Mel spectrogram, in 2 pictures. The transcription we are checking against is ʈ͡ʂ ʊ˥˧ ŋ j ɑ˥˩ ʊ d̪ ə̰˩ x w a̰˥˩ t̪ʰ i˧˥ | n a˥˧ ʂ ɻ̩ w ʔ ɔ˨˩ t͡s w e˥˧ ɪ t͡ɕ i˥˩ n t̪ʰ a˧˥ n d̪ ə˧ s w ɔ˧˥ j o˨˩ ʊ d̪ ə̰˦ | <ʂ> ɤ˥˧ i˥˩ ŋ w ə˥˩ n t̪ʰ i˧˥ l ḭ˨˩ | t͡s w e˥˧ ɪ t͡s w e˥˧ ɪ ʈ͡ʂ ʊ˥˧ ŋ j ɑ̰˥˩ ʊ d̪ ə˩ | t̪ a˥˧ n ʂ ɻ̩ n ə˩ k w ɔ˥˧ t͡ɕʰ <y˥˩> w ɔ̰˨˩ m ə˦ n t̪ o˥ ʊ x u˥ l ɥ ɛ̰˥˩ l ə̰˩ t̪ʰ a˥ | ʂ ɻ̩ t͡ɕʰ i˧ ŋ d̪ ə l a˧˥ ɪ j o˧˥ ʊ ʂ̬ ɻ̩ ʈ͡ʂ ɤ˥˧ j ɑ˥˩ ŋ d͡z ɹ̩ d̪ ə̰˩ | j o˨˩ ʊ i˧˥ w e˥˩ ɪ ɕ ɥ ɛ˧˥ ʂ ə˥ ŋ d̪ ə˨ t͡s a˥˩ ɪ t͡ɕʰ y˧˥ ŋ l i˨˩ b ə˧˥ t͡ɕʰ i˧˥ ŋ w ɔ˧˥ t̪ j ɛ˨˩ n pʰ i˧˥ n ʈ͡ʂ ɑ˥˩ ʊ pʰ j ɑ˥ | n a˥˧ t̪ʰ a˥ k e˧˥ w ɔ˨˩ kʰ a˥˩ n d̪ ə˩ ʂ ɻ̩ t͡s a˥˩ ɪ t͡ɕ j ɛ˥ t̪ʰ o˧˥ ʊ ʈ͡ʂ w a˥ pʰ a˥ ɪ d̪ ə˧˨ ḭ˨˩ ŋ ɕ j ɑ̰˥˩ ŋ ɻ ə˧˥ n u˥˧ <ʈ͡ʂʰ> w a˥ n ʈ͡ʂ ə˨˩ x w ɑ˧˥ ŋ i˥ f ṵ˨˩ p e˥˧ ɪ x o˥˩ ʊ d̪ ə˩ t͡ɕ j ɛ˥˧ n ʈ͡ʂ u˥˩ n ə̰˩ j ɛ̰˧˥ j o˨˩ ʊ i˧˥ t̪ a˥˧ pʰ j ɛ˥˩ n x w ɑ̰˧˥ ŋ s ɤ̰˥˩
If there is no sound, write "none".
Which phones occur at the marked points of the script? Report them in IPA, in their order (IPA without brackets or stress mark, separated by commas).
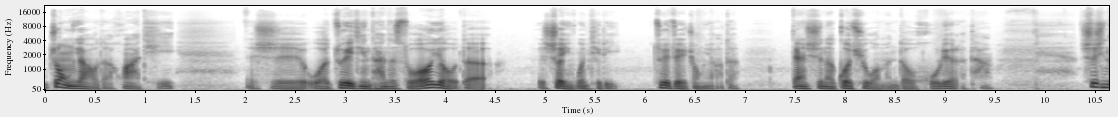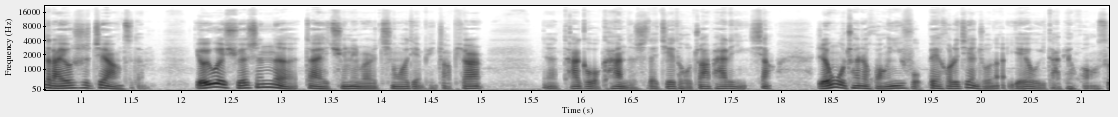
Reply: ʂ, y˥˩, ʈ͡ʂʰ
